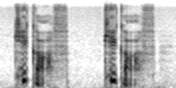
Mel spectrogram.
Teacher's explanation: The KK sound at the end of kick is strong, and it links directly to the vowel O in off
